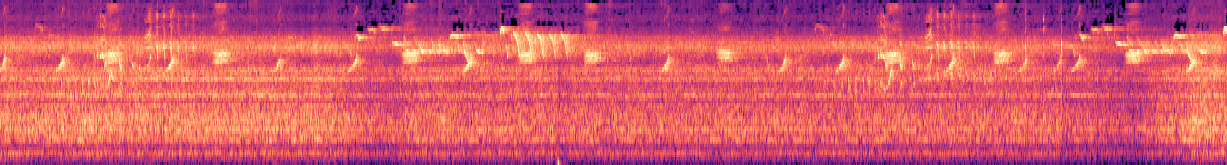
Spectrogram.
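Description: Small birds chirping in quick, repeated short notes over a steady background hum, with a single dull thud about seven seconds in.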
